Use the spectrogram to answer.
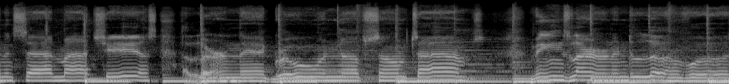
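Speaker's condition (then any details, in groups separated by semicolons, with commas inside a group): No condition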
